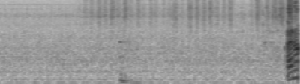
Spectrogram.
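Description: Very quiet room with faint scratchy strokes of a small paintbrush working paint on paper. A woman starts speaking at the very end.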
